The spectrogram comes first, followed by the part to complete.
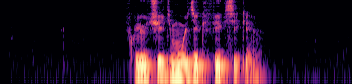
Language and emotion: Russian, neutral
